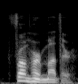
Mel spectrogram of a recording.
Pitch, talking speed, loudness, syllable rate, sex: 120 Hz, 230 wpm, -16 LUFS, 6.2 syllables/s, male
